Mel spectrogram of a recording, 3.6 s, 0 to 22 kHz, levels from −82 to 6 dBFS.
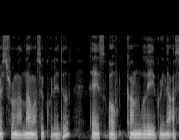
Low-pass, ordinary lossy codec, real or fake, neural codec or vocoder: none; none; fake; codec, 16 kHz, 8 kbps, FunCodec, trained on Chinese and English, 25 frames a second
